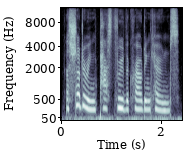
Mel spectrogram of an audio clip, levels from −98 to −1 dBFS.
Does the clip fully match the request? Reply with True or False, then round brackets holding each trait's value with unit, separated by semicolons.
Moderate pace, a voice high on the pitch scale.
True (175 wpm; 240 Hz)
